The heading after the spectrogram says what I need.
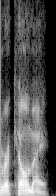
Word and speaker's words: Riquelme: Yeah, it is right as I pronounce it. Juan Roman Riquelme.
